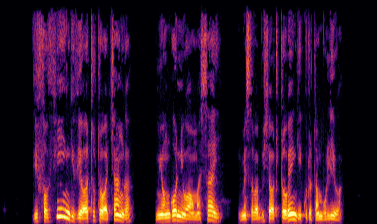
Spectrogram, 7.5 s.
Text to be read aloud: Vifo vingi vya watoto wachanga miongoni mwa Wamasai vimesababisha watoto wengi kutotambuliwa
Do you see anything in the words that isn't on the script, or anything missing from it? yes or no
no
